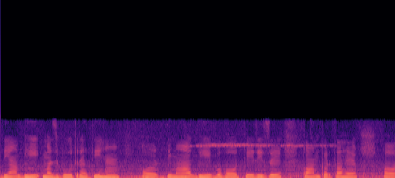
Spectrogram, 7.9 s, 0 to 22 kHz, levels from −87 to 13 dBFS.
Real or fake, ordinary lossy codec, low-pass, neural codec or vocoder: real; none; 7.2 kHz; none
